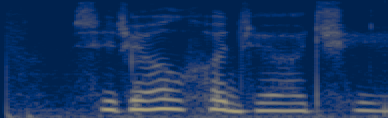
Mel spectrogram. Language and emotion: Russian, sad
